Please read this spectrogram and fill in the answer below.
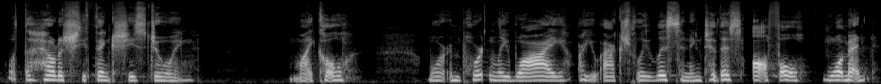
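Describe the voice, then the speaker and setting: A woman's voice: medium pitch, flat delivery, measured pace, lightly acted. A woman playing a manipulative, scornful voice inside someone's head at a drama table read, insinuating and contemptuous. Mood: scornful, coaxing.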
